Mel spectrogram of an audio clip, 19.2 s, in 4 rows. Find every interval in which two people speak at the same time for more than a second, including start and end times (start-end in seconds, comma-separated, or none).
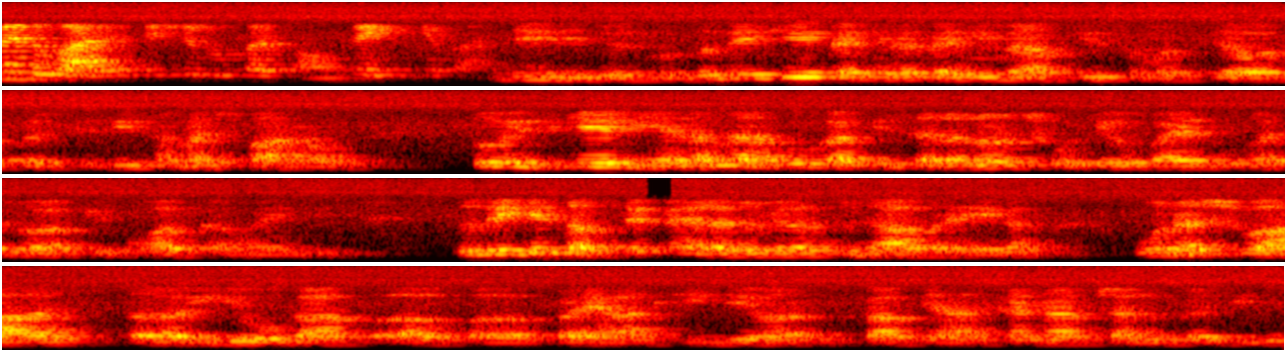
none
